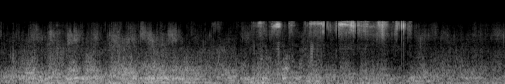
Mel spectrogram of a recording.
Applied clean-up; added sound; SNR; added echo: neural separator model SepFormer DNS4.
